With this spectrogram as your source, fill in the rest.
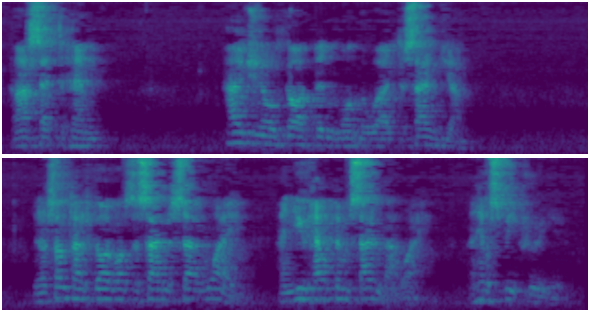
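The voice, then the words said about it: English Essex accent. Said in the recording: “I come from a part of England called Essex ... my accent makes me sound a bit like someone who's a bit uneducated and a bit foolish ... why do I sound so Essex?”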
